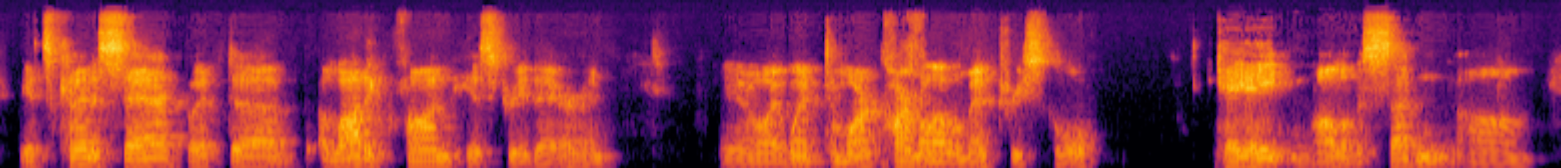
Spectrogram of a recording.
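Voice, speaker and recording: A man with an American accent speaks at a moderate pace in a plain, everyday voice, fairly low in pitch with ordinary pitch variation. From US West, Colorado (North Denver). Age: 60s. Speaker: retired school principal. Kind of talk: oral history interview.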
